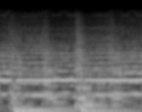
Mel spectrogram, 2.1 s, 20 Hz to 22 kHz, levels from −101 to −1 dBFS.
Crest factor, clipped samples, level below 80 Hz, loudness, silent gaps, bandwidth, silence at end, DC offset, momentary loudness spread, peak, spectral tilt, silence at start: 12 dB; under 0.1%; -38 dBFS; -30 LUFS; none; 14 kHz; 0 s; under 0.1%; 1 LU; -18 dBFS; -5.5 dB/octave; 0 s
